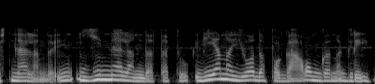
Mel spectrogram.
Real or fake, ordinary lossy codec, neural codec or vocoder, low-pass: real; Opus, 24 kbps; none; 5.4 kHz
